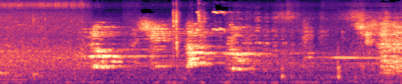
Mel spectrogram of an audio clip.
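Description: Film soundtrack: a steady hiss that cuts off about a second in, then high, wordless singing with gliding pitches.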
